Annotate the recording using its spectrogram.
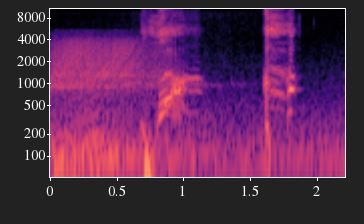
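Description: Cartoon fight sound effects: a steady rushing whoosh cuts off, then a sharp hit with a short vocal grunt about two-thirds of a second in, and a second hit with another strained cry a second later.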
